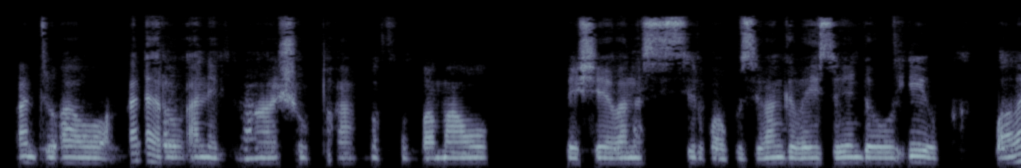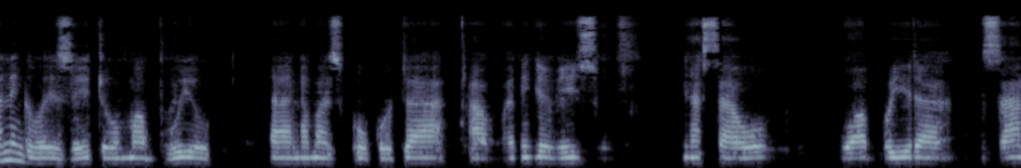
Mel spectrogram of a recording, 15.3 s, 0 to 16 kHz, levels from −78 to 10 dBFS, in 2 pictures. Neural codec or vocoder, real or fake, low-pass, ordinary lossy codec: none; real; 14.4 kHz; MP3, 48 kbps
